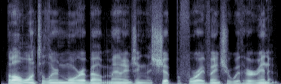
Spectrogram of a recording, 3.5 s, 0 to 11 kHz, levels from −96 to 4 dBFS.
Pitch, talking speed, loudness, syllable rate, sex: 100 Hz, 290 wpm, -20 LUFS, 7.2 syllables/s, male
